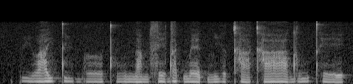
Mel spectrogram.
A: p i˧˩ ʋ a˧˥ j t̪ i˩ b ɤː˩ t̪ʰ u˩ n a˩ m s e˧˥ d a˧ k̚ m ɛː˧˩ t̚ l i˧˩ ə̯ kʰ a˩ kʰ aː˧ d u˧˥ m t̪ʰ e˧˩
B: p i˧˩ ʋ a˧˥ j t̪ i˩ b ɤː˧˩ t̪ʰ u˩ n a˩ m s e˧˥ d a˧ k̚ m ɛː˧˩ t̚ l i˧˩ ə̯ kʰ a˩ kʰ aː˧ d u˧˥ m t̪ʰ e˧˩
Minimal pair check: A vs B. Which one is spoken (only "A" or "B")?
A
